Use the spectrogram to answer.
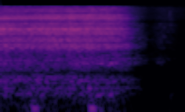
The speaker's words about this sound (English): Let's take a breath in.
